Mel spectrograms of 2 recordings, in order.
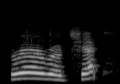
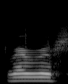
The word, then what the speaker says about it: Ferrero Rocher: it was small enough Ferrero rochette or Ferrero Roche as you're supposed to pronounce it I already ate one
